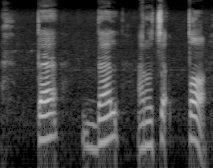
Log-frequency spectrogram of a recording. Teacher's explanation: এই ৩টি হরফ সেম উচ্চারণ হয়, জিহ্বার আগার সামনে ২টি দাঁতের গোড়া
